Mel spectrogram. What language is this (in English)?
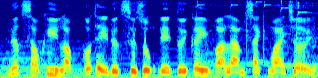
Vietnamese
